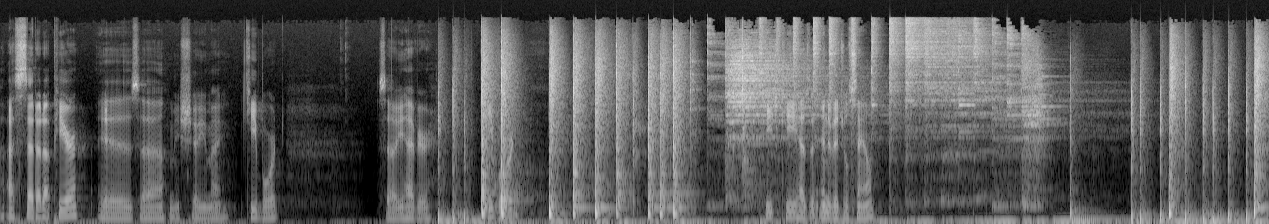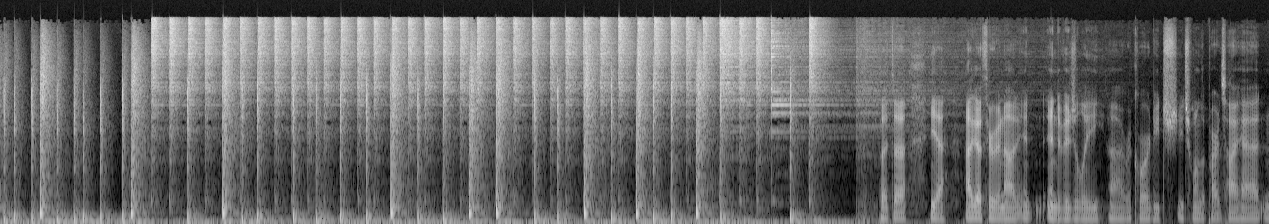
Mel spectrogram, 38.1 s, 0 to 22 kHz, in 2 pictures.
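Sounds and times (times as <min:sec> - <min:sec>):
drum and cymbal hits: 0:06.6 - 0:34.7
fast hi-hat and cymbal strikes: 0:07.2 - 0:16.3, 0:21.0 - 0:34.6.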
